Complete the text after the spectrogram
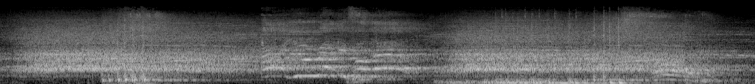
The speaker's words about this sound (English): We want you to scream as loud as you never did before the next song. Are you ready for that?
